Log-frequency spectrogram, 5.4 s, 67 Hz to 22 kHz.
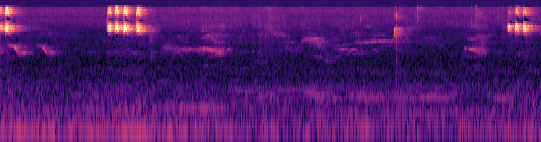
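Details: An Indigo bunting at Admiral Trost Park on 14 June 2023 sings thin, high buzzy note clusters and short slurred whistles, fairly faint over a steady low background rumble.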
